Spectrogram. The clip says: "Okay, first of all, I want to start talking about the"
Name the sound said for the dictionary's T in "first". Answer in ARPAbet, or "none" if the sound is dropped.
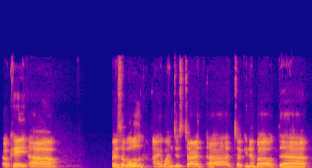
T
